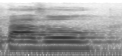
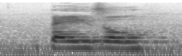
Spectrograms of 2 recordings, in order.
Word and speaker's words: basil: like have the long, I say basil, but that's because my accent's all funny and melded with the British accent. Australians will say basil, Americans say basil, and the Brits say basil. There you go.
